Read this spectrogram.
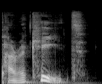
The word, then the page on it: parakeet: British English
